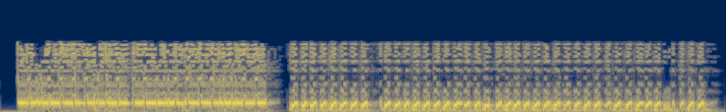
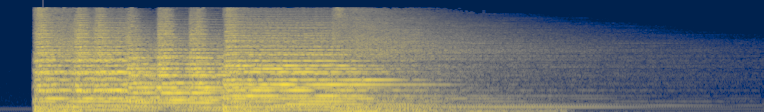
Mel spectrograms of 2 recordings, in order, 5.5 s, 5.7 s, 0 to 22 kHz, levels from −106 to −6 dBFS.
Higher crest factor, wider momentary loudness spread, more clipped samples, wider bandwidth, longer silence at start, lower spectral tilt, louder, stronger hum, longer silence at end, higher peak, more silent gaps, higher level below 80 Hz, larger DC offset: about the same, 12 dB vs 16 dB; second, 4 LU vs 17 LU; neither; second, 4.9 kHz vs 16.5 kHz; second, 0.05 s vs 0.25 s; first, -11.5 dB/octave vs -3 dB/octave; second, -19 LUFS vs -12 LUFS; neither; second, 0.05 s vs 1.9 s; second, -6 dBFS vs 0 dBFS; neither; second, -38 dBFS vs -32 dBFS; neither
